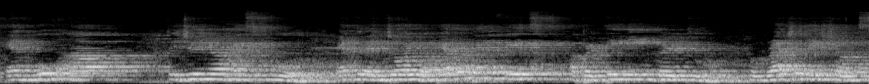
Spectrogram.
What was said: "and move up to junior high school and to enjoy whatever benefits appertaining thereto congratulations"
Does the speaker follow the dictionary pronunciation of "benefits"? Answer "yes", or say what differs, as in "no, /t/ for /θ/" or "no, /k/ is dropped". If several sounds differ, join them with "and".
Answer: no, /f/ is dropped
